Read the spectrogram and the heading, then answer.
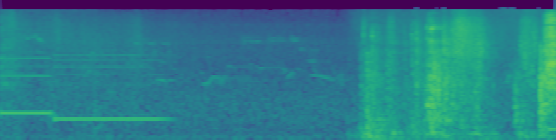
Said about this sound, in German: dann lass uns mal bei Jule klingeln und nicht länger vor der Tür rumstehen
